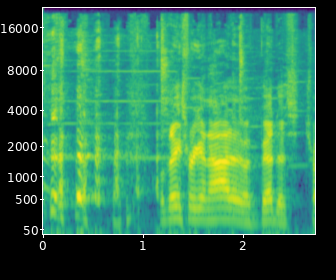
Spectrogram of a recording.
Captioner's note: laughter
